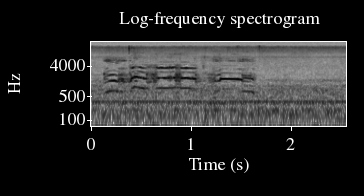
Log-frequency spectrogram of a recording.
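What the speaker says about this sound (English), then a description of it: "Do you guys hear the rooster?" A rooster crows in the distance in Cozumel, Quintana Roo, Mexico, a couple of cock-a-doodle-doo calls over a steady low background hum.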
